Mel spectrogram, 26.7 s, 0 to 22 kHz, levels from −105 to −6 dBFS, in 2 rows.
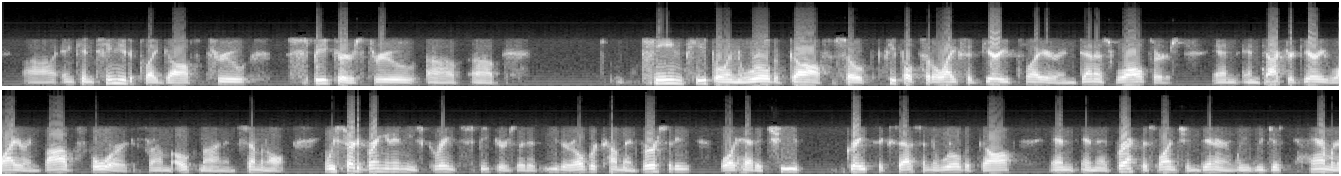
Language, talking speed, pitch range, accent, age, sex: English, 170 wpm, 105-120 Hz, American, 50-69, male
